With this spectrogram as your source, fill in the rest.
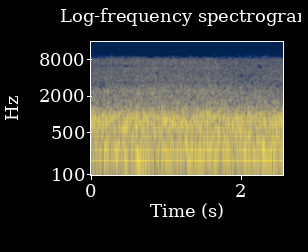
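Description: Soft, continuous wash of surf at a beach at low tide, steady and moderately distant with some wind across the microphone, no talking.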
